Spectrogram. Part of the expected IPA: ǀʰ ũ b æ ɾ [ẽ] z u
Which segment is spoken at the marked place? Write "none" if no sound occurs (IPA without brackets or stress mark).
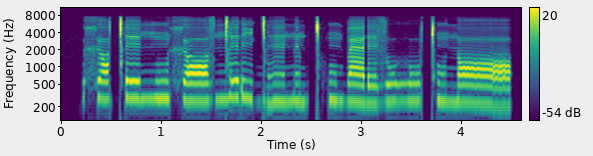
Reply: e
